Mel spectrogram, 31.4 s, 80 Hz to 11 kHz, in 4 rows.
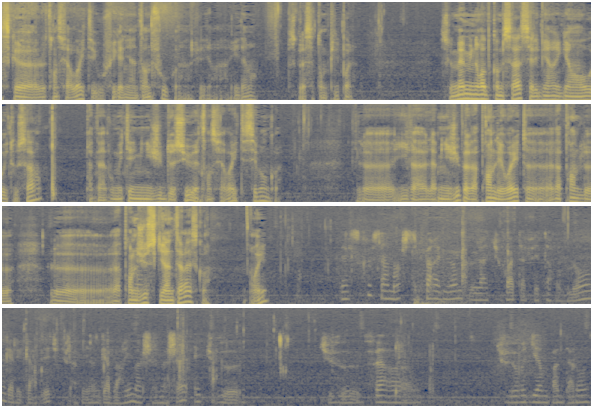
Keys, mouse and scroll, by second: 11.5 middle click.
